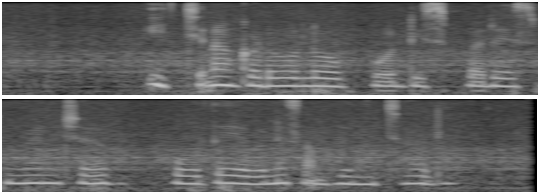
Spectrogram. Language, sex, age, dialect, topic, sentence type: Telugu, female, 18-24, Utterandhra, banking, question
